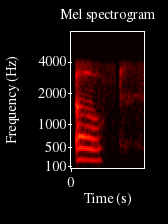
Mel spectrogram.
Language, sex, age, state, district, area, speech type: Bodo, female, 18-30, Assam, Kokrajhar, rural, conversation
